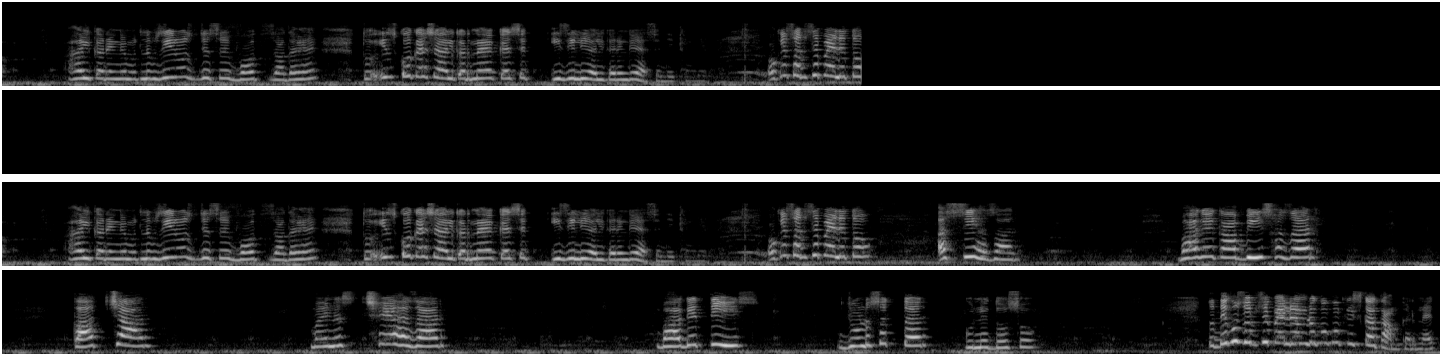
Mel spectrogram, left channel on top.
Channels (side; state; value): left; drops out; at 8.6 s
